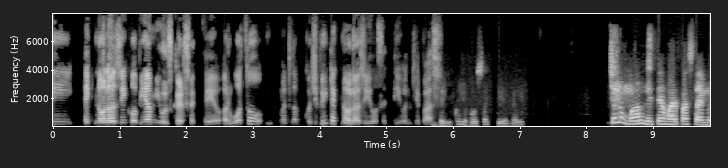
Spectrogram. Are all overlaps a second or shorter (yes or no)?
yes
